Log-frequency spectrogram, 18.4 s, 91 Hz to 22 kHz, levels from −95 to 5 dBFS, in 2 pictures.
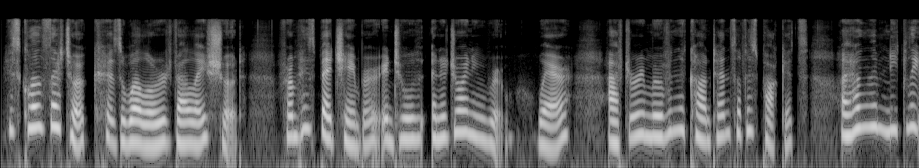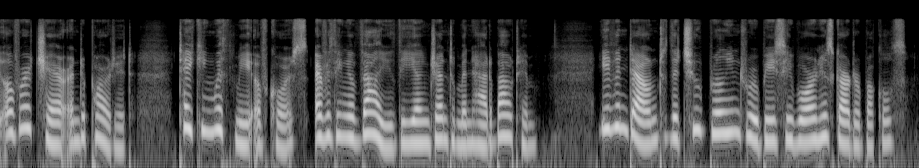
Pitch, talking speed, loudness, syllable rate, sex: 245 Hz, 200 wpm, -20 LUFS, 5.9 syllables/s, female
